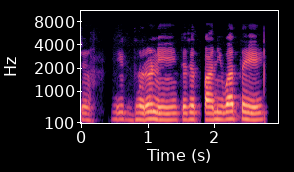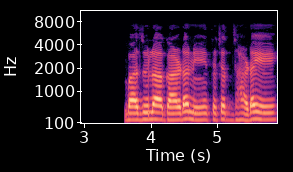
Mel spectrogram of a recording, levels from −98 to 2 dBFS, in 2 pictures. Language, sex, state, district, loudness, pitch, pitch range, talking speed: Marathi, female, Maharashtra, Aurangabad, -15 LUFS, 190 Hz, 185-200 Hz, 120 wpm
